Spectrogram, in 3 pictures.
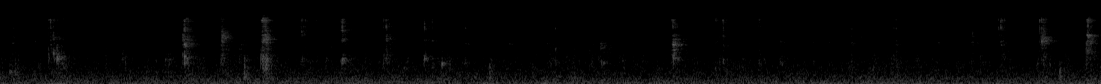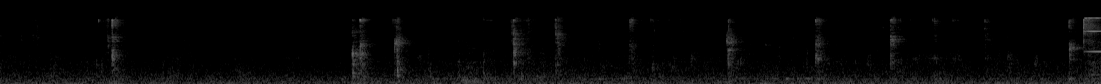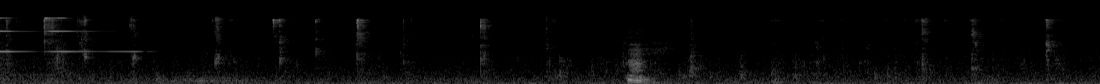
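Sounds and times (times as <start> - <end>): wet mouth clicks and lip smacks: 1.6 - 9.1, 9.7 - 13.0, 14.5 - 21.8, 24.1 - 27.7.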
